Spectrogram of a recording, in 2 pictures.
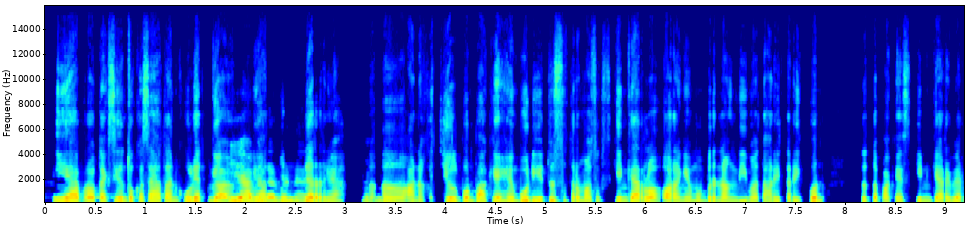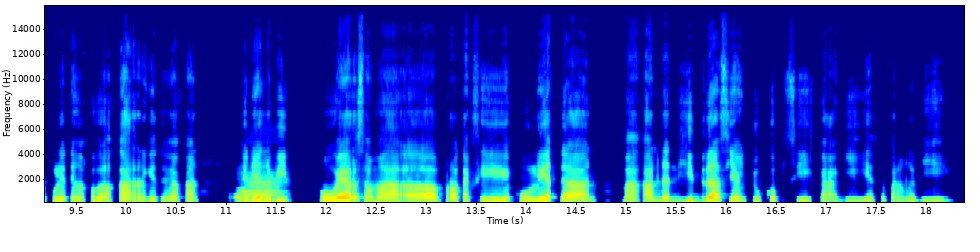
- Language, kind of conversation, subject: Indonesian, podcast, Apa saja tanda alam sederhana yang menunjukkan musim akan segera berubah?
- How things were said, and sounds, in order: in English: "handbody"; in English: "skincare"; in English: "skincare"; in English: "aware"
